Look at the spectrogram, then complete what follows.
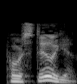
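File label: "postillion", British English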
